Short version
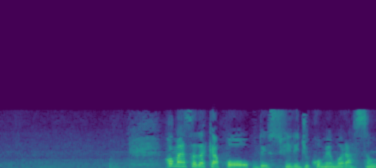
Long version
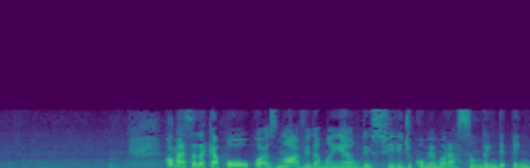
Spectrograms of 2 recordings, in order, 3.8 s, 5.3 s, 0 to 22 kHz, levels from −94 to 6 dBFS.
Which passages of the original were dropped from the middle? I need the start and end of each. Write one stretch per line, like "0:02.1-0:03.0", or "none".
0:02.5-0:03.5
